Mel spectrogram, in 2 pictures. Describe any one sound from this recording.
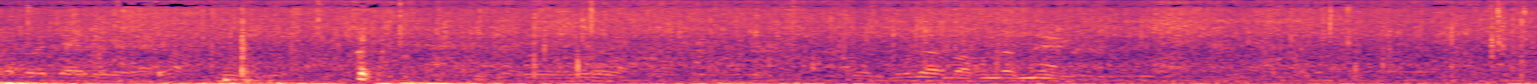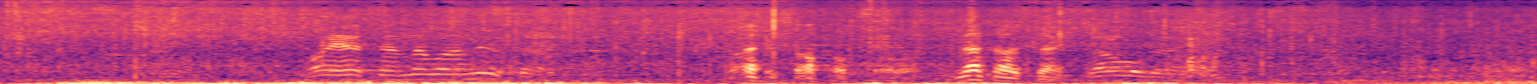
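Meat sizzles and crackles over hot coals.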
